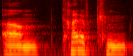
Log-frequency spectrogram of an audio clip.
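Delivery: usual speaking voice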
